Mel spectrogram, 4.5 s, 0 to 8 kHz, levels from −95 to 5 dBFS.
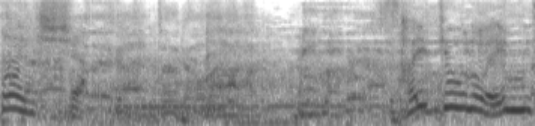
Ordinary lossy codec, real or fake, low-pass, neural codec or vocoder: none; fake; none; codec, 16 kHz, 4 kbps, FreqCodec, smaller model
